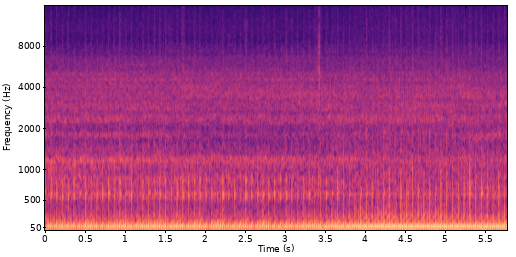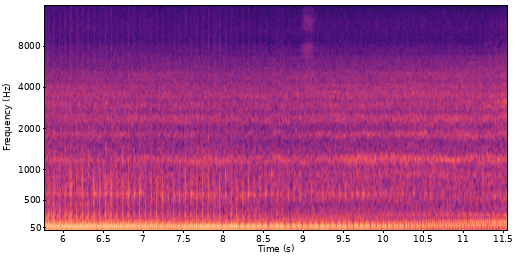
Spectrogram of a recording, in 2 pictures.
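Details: 2000 Honda VFR 800 fuel-injected, first cold start after six months' storage on old fuel: deep idle with steady uneven lope about three beats a second, one cylinder dead with a cold exhaust pipe; misfire from a loose ignition coil connector.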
